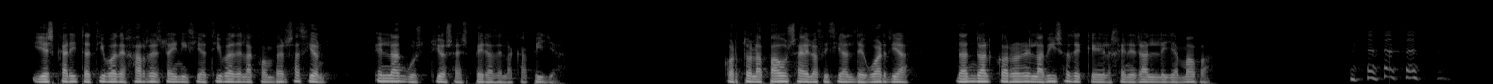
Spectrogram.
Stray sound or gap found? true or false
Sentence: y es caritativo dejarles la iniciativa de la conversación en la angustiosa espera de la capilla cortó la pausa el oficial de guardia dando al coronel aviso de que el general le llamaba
true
